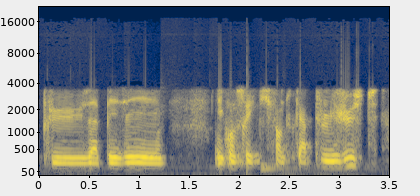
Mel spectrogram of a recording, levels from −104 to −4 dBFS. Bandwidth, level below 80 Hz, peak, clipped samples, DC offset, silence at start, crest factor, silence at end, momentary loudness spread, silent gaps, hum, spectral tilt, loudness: 5.6 kHz; -60 dBFS; 0 dBFS; under 0.1%; under 0.1%; 0.05 s; 12 dB; 0 s; 8 LU; none; none; -6.5 dB/octave; -13 LUFS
